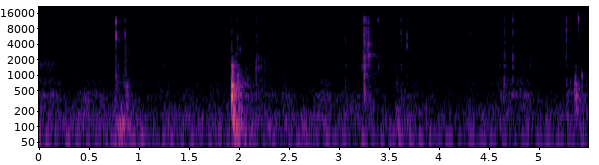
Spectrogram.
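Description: Hands breaking a peeled onion quarter into its layers: a few short, crisp snaps, the loudest about two seconds in.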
